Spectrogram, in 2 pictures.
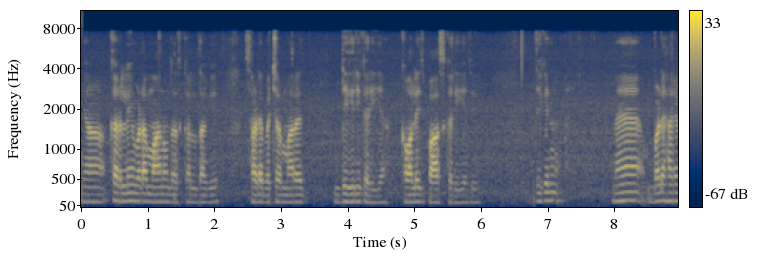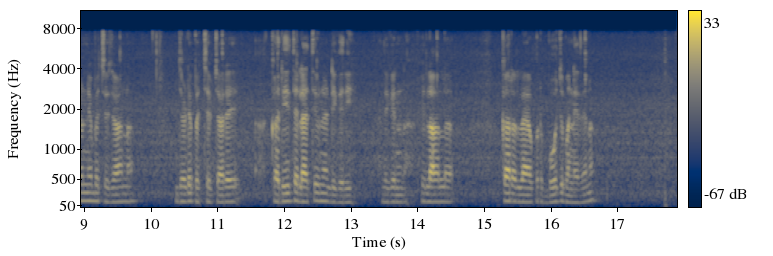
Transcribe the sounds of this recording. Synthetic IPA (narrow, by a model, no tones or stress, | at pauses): jãːkəɾlẽːbəɽaːmaːnɦõːnd̪askəld̪aːkɪ | saːɽeːbətːʃãːmaːɾeː | ɖɪɡɾiːkəɾiːɛːkoːleːd͡ʒpaːskəɾiːɛːsiː | leːkɪn | mɛ̃ːbəɽeːɦaːɾeːʊnːẽːbətːʃeːd͡ʒãːnaː | d͡ʒeːɽeːbətːʃeːʋɪt͡ʃaːɾeː | kəɾiːt̪eːlɛːt̪eːʊnẽːɖɪɡɾiː | leːkɪnpʰɪlɦaːl | kəɾlɛːʊpʰəɾboːd͡ʒbəneːd̪eːnaː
